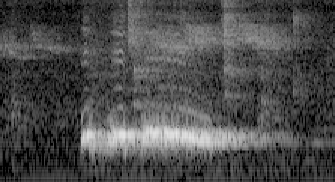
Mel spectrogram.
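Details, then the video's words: One drawn-out, mellow coo from a female spotted dove serving as a decoy to make males sing; the note starts sharply, holds steady with a slight tremble and tails off. "Cu gáy mái mồi căng đét thúc bổi mở mỏ ngay!"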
